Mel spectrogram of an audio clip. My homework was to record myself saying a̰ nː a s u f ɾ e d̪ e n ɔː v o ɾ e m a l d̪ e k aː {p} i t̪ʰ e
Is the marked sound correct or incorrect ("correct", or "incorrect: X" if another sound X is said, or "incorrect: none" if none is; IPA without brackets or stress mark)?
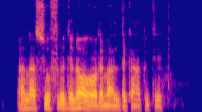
correct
